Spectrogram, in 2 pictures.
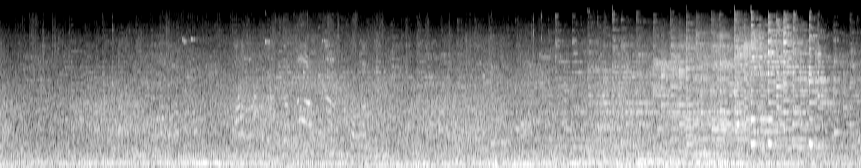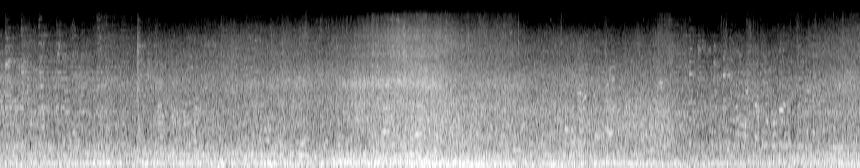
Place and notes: Tehran Province, Tehran, Enghelab St and Valiasr Street، Valiasr, Iran - Street musician playing Santur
